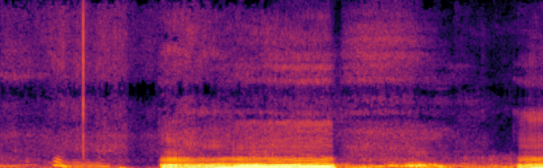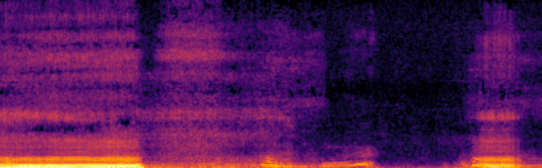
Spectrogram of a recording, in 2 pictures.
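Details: English Bulldog snoring loudly while asleep; two long rasping, droning snores of about two seconds each, with shorter snorting breaths and whistly wheezes between them.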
